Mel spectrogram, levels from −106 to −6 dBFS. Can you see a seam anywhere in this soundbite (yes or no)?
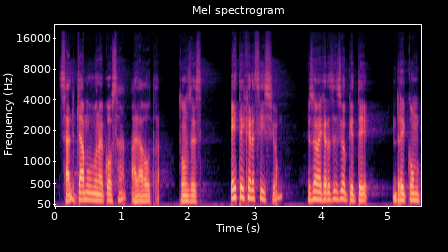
yes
